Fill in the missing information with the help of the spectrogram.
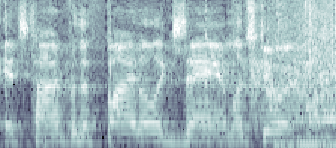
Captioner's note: cheers and applause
